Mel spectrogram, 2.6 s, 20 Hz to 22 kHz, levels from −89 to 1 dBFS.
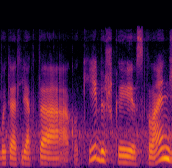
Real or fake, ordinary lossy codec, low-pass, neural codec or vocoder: real; Opus, 24 kbps; 10.8 kHz; none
